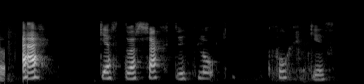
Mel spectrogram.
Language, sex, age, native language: Icelandic, female, 9, Icelandic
